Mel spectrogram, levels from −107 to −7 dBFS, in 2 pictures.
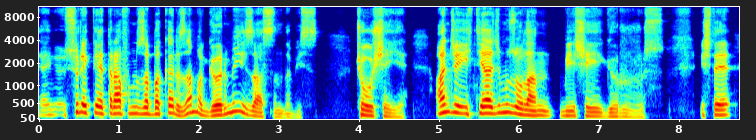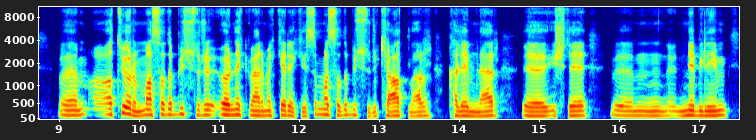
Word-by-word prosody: ııı, 155 +1 -13
sürekli 220 -3 +2
etrafımıza 190 -1 +2
bakarız 180 -5 +2
ama 215 -5 +1
görmeyiz 150 - +3
aslında 95 -6 -4
biz 85 - -13 0.5
çoğu 140 -4 +4
şeyi. 100 -8 -5 0.4
Anca 225 +1 +5
ihtiyacımız 200 +3 +4
olan 140 -5 +3
bir 130 0 -3
şeyi 120 -3 -3
görürüz. 105 -5 -10 0.4
İşte, 155 0 +1 0.4
ımm, 145 +2 -2 0.2
atıyorum, 165 -3 +2
masada 155 +3 -1
bir 175 - -2
sürü, 150 -4 -5
örnek 155 -2 +3
vermek 135 0 -1
gerekirse, 135 +1 -3
masada 150 -2 -3
bir - - -5
sürü 120 -3 -10
kâğıtlar, 125 0 -1 0.2
kalemler, 130 -1 -1 0.3
eee, 125 -1 +1
işte, 135 0 -2 0.3
ımm, 130 -2 -3
n 135 0 -10 0.2
ne 145 -2 +2
bileyim, 135 +2 0
140 Hz, 125 wpm, -24 LUFS, 130-165 Hz, 0.5 s, Anca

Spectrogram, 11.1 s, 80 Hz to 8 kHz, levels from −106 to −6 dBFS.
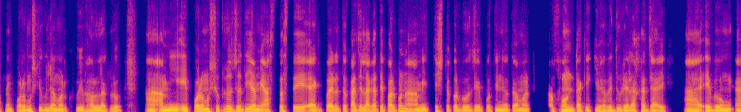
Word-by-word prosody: আপনার 120 0 -3
পরামর্শগুলো 120 -1 0
আমার 110 -3 +1
খুবই 125 0 -1
ভালো 110 0 +1
লাগলো। 105 - -2 0.5
আ - - +2 0.2
আমি 120 -1 +6 0.2
এই 130 - +4
পরামর্শগুলো 155 +3 +2
যদি 155 0 +2
আমি 135 -1 +4
আস্তে, 135 - -12
আস্তে, 155 -1 -5 0.3
একবারে 125 +2 0
তো 140 - -1
কাজে 125 0 0
লাগাতে 135 +3 -1
পারবো 150 +3 0
না। 165 - -1
আমি 115 0 +3 0.2
চেষ্টা 160 +1 -5
করব 120 -4 -2 0.2
যে - - 0
প্রতিনিয়ত 115 -1 -1
আমার 115 +1 0 0.3
আ - - -6
ফোনটাকে 120 -1 +2
কিভাবে 120 -2 +1
দূরে 120 0 +2
রাখা 115 0 -2
যায়, 105 -1 0 0.3
অ্যা 110 - +1 0.3
এবং, 115 0 +3 0.2
অ্যা 115 - +1
120 Hz, 190 wpm, -22 LUFS, 115-135 Hz, 0.5 s, আমি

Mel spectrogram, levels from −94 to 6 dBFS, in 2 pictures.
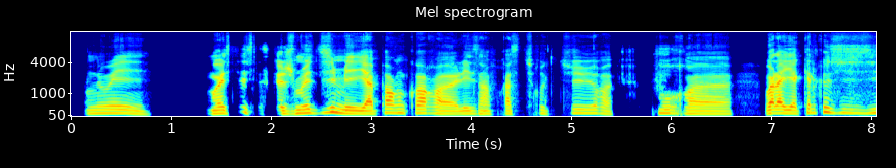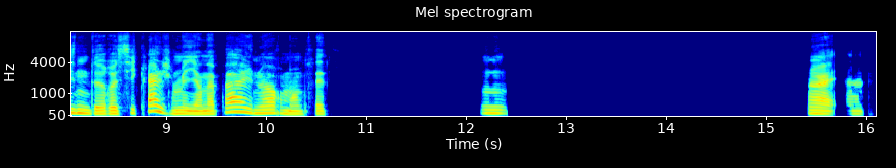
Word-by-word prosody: N 140 +1 -4
oui. 150 -7 -1 0.6
Moi 140 +1 +4
aussi 140 - +4
c'est 185 -5 -8
ce - - -15
que 140 - +3
je 130 +2 0
me 155 +3 +4
dis 175 +6 +1
mais 145 -6 +4
il - - +3
y 130 - +7
a 125 - +8
pas 175 +7 +3
encore, 160 -3 +2
heu, 125 -3 +4
les 130 +2 -2
infrastructures, 140 +4 -5
heu, 115 - -3 0.4
pour, 150 -4 -3
heu, 125 -1 +1 0.3
voilà, 155 +1 +9
il - - +3
y - - +5
a 140 - +3
quelques 175 +6 -2
usines 160 -2 -4
de 135 -1 -2
recyclage 150 - -2
mais 135 -1 -2
il - - -1
y 120 - -1
en 120 +1 -2
a 125 - -2
pas 205 - 0
énorme, 150 -5 -3
en 120 0 -4
fait. 125 0 -8 1.5
Mmh. 150 -1 -7 3.0
Ouais, 135 -3 +1 0.2
ouais. 125 -1 -10
145 Hz, 155 wpm, -24 LUFS, 130-155 Hz, 3.0 s, voilà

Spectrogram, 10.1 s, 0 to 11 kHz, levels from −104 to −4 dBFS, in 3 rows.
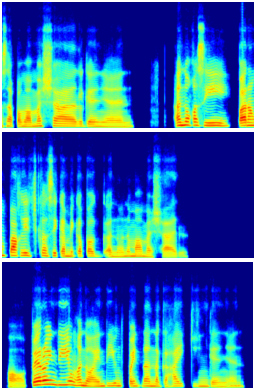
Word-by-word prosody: sa 195 0 -3
pamamasyal, 195 +2 -1
ganyan. 175 -3 -6 0.6
Ano 280 +2 +5
kasi, 245 -3 +1
parang 255 +2 +6
package 245 -2 +3
kasi 235 -1 -3
kami 195 -2 -2
kapag 205 -2 -6
ano, 175 0 -7
namamasyal. 175 -5 -7 1.0
Oo. - - -6
Pero 305 +5 +9
hindi 320 -3 +2
yung 310 -4 +2
ano, 230 -5 +2
ah, - - -1
hindi 225 +3 -4
yung 225 - -4
point 210 +2 -3
na 210 0 -2
nagha-hiking 195 0 -7
ganyan. 170 +6 -10
205 Hz, 145 wpm, -22 LUFS, 185-240 Hz, 1.0 s, Pero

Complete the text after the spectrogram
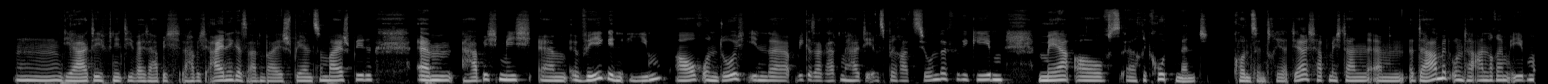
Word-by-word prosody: Mhm. 190 -1 +1
Ja, 165 -1 +3
definitiv, 175 -1 -2
weil 160 - -1
da 160 - -2
habe 160 +1 -4
ich 160 - -9
habe 160 0 -4
ich 160 - -7
einiges 185 -1 +2
an 160 +1 -4
Beispielen. 165 +1 -2
Zum 185 +3 +1
Beispiel, 200 +3 0 0.4
ähm, 195 -1 +5
habe 170 +7 -1
ich 225 +1 -4
mich, 210 -1 +3
ähm, 180 -3 +1
wegen 200 - +4
ihm 195 - -1
auch 180 +4 +1
und 185 -3 +1
durch 230 +4 +2
ihn 190 -1 0
da 175 -1 -2
wie 205 - -8
gesagt, 180 -5 -6
er 165 - -6
hat 170 - -12
mir 195 -3 -1
halt 180 0 -4
die 160 - -8
Inspiration 175 +4 -4
dafür 235 -2 -5
gegeben, 215 0 +2 0.3
mehr 190 +2 +4
aufs, 180 -1 +1
äh, 180 - -5
Recruitment 170 - -2 0.2
konzentriert, 160 -1 -3
ja? 205 +6 +2
Ich 230 -3 -5
habe 190 0 -4
mich 175 - -3
dann, 170 -1 0
ähm, 165 -1 -1
damit 245 +12 +3
unter 195 -3 -1
anderem 190 +1 0
eben 195 +2 -1
185 Hz, 200 wpm, -29 LUFS, 170-205 Hz, 0.4 s, ähm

